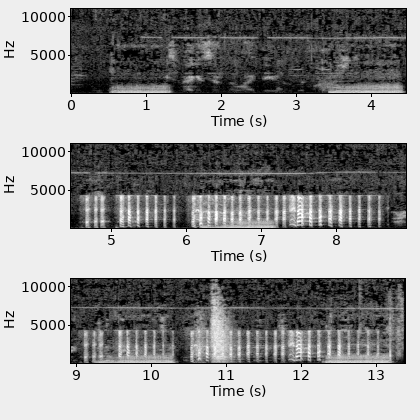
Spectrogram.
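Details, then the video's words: Sleeping pet frog with a big mouth snoring: long droning low buzzy snores alternating with rapid rattling pulse trains, each phrase lasting one to two seconds, with a steady low background hum. "the frog it was sleeping 🤣🤣his snoring"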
